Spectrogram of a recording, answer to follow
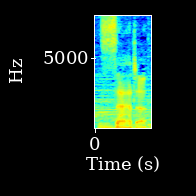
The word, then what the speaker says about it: Zadar: quickly discovered after arriving then it's pronounced Zada and not as I and many English speakers might have assumed so in a post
